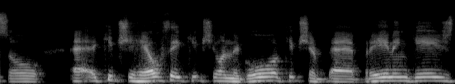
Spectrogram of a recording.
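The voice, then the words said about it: Distinctive foreign accent. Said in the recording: “That accent is so refreshing. ... His voice was amazing.”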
